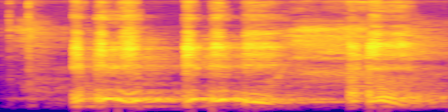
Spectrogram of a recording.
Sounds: Throat clearing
